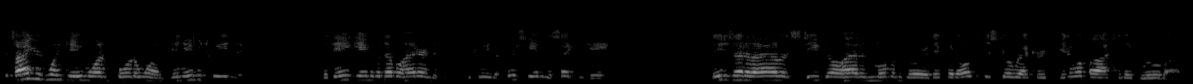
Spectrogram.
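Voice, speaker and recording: Hoarse male sports vlogger, high pitched, rambling, muffled webcam sound. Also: steady tone, fast talker. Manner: chatty, rambling, addresses viewers as folks. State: hoarse with a cold. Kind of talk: casual sports commentary to camera. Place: home.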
